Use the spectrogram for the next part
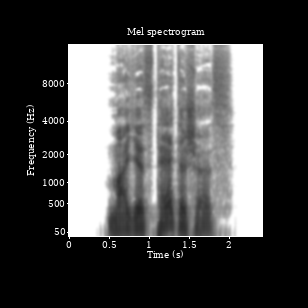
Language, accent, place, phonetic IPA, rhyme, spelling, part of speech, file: German, Germany, Berlin, [majɛsˈtɛːtɪʃəs], -ɛːtɪʃəs, majestätisches, adjective, De-majestätisches.ogg
- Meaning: strong/mixed nominative/accusative neuter singular of majestätisch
